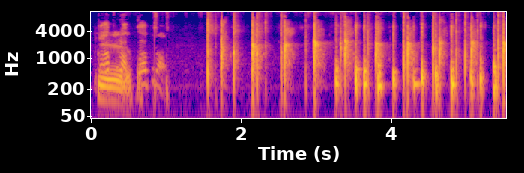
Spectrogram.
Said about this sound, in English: clap it up.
